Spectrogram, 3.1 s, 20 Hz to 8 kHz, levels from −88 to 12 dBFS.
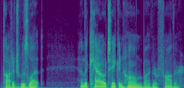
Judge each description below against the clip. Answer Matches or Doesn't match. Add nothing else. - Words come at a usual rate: Doesn't match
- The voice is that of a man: Matches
